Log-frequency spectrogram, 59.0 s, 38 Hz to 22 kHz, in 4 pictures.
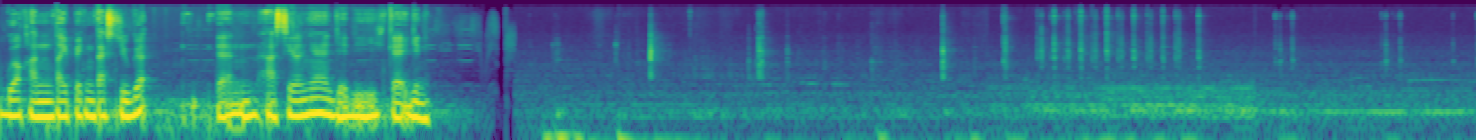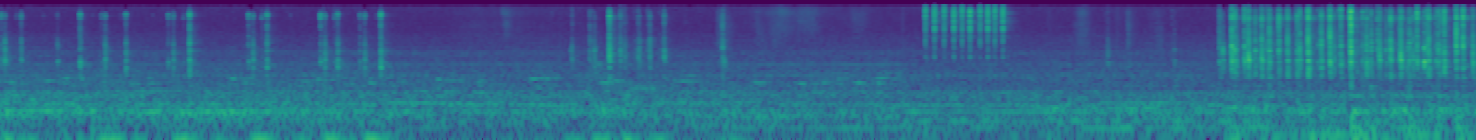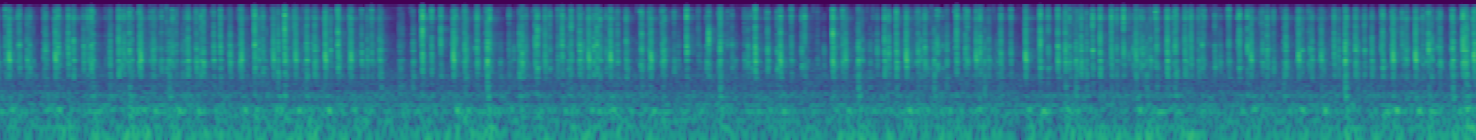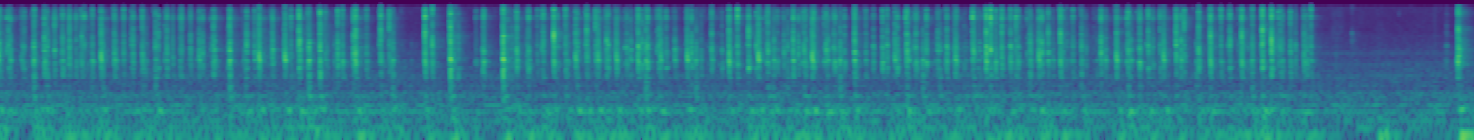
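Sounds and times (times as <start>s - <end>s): mechanical keyboard typing: 8.7s - 12.1s, 12.7s - 13.0s, 13.8s - 18.7s, 20.5s - 21.5s, 24.0s - 24.9s, 27.0s - 57.5s, 58.8s - 59.0s.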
